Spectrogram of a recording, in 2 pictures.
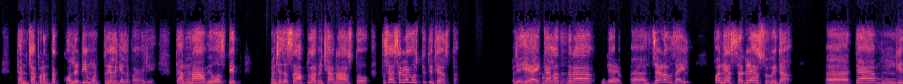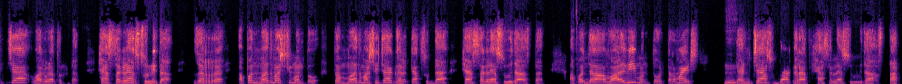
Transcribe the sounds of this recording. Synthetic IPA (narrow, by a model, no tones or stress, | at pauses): t̪jaɲt͡ɕjap̬əɾjənt̪əkʋaliʈiːməʈiɾijəlɡʱeləpajd͡ʑe | t̪janːaʋjəʋəst̪ʰiːt̪ | m̤əɳd͡zed͡zəsəːaplaʋit͡ɕʰanaəst̪ot̪əsasəɡɭjaɡoʂʈ̪iːt̪it̪ʰeəst̪at̪̚ | m̤əɳd͡zeɦeəjkalad͡zəɾam̤əɳd͡zed͡zəɽʋd͡zaiːl | pəɳɦjasəɡɭjasuʋid̪ʱa | t̪jamuŋɡit͡ɕjaʋaɾuɭat̪əsʈ̪at̪̚ | hjasəɡɭjasuʋid̪ʱa | d͡zəɾ | apəɳməd̪maɕiːm̤əɳt̪o | t̪əɾməd̪maʂit͡ɕjaɡʱəɾʈjat̪sud̪ʱːa | hjasəɡɭjasuʋid̪ʱaəst̪at̪̚ | apəɳd͡ʑalaʋaɭʋiːm̤əɳt̪oʈəɾmaiʈs | jaɲt͡ɕjasud̪ʱːaɡʱəɾat̪hjasəɡɭjasuʋid̪ʱaəst̪at̪̚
